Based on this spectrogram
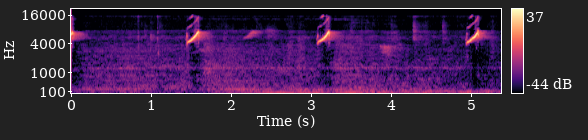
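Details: Brown-throated sunbird calling outside its cage: three sharp, high, rising whistled notes, each quick and clipped, spaced about one and a half to two seconds apart over a faint low background hum.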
